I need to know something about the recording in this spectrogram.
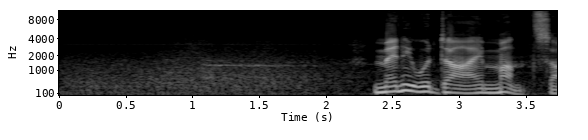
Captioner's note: wind howling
